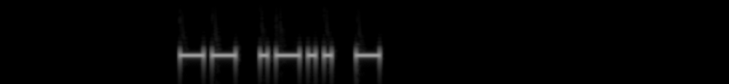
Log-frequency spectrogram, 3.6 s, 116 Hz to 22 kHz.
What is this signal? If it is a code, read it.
Morse code, heard as a keyed tone, about 32 wpm, 700 Hz. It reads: MLT
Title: USA Call Sign Postfixes - 3 Letters 30wpm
